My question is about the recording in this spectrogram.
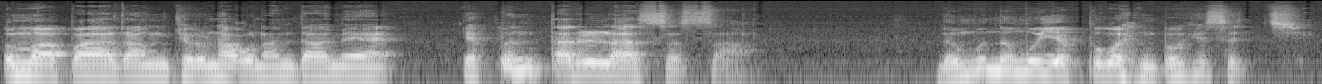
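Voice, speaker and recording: A pastor playing a loving mother who was scarred by fire, telling her story in a gentle, pleading way. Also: fairly high pitch, normal speed, creaky. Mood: tender.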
